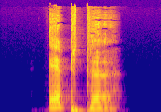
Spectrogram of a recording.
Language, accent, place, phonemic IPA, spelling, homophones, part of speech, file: German, Germany, Berlin, /ˈɛptə/, ebbte, Äbte, verb, De-ebbte.ogg
- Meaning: inflection of ebben: 1. first/third-person singular preterite 2. first/third-person singular subjunctive II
